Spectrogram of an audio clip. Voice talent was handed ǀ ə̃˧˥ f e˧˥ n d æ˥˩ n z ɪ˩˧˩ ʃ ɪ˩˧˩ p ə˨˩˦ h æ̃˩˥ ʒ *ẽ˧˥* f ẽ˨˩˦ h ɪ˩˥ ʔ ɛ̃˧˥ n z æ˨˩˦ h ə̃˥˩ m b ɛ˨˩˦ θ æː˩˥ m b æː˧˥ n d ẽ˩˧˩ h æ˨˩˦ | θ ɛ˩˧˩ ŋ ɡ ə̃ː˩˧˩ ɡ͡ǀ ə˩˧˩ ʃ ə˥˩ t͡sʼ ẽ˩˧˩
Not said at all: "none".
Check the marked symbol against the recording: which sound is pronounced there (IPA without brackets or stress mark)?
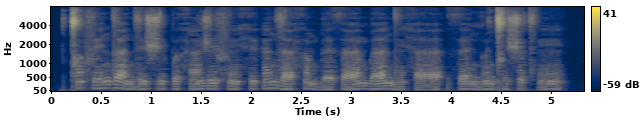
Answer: e˧˥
